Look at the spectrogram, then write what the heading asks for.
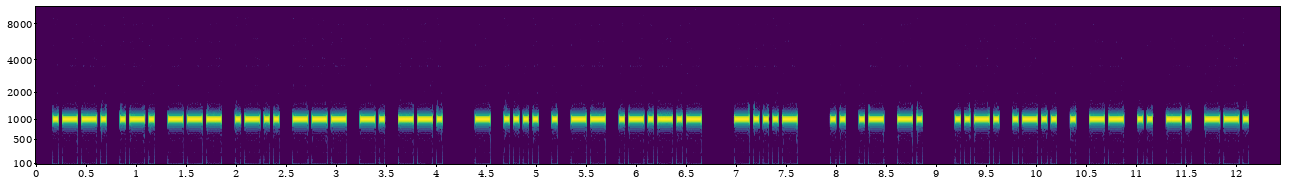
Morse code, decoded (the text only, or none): PROLONG THEM. <BT> IAN FLEMING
